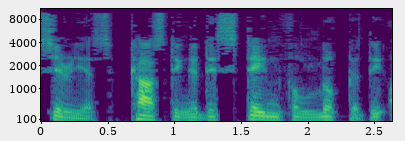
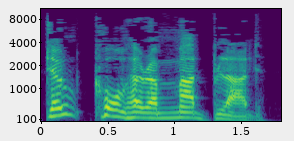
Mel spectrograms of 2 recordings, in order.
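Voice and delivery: loud, high indignant shout; outraged rebuke at full force; very angry; 9 semitones higher, 9 dB louder than usual. A narrator's reading. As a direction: shout them down angrily. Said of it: "very angrily".

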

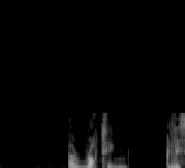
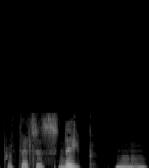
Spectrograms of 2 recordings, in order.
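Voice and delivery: soft, higher-pitched musing; thoughtful; 11 semitones higher, 8 dB quieter than usual. A narrator's reading. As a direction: mull the name over quietly, then hum. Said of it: "looked thoughtful".

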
